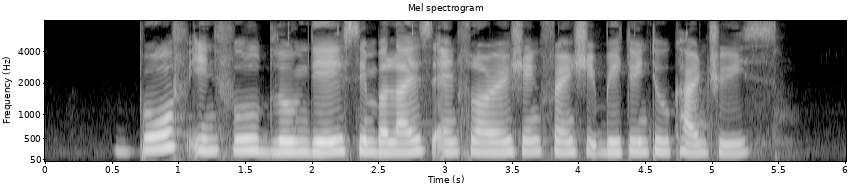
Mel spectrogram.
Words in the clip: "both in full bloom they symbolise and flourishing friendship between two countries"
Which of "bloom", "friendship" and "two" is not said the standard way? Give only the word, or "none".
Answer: none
